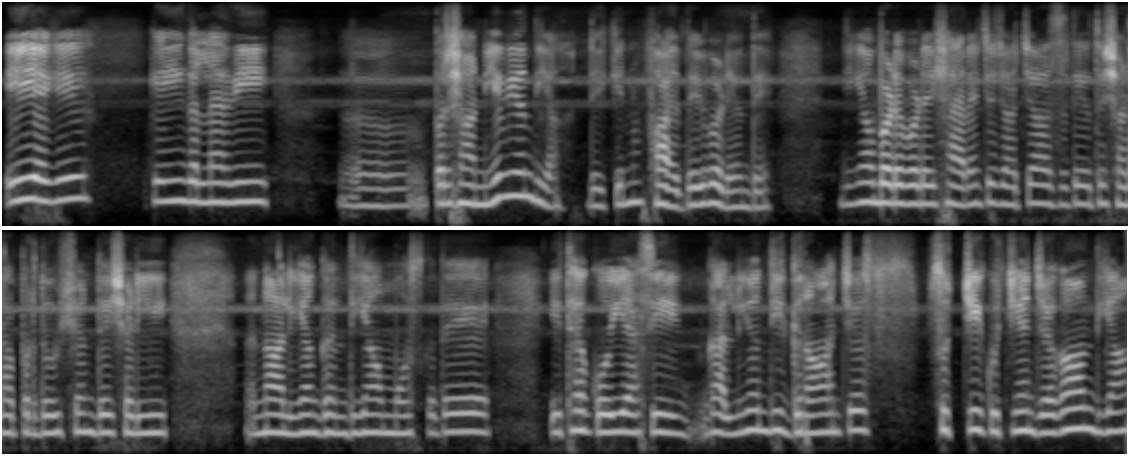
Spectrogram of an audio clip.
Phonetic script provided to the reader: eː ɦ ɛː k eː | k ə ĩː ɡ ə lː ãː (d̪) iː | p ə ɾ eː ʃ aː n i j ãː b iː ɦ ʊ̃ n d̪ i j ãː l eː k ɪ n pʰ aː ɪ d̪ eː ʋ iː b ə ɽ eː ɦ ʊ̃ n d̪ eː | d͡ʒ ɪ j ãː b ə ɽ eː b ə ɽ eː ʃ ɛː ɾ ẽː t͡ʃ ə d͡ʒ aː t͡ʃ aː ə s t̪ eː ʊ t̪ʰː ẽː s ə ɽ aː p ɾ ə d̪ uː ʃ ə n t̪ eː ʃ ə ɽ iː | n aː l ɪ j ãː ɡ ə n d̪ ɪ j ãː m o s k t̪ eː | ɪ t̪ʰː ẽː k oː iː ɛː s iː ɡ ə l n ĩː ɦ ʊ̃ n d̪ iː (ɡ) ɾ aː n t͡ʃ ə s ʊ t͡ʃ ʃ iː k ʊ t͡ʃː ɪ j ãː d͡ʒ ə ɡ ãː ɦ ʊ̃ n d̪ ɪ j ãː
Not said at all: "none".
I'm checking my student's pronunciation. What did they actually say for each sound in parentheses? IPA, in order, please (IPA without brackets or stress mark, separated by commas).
d̪, ɡ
